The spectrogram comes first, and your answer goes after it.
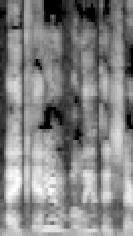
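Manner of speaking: high, laughing, overcome with joy; giddy excitement. Real, not acted. Telling viewers about a subscriber, giddy and laughing. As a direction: squeal it out, can't find words. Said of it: "full of excitement and emotion".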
